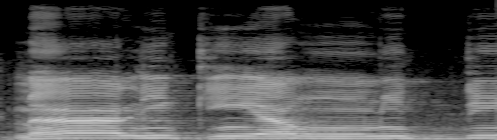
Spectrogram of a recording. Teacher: Ma itu 2 harokat. Dan ma ini juga bisa dibaca 1 harokat.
